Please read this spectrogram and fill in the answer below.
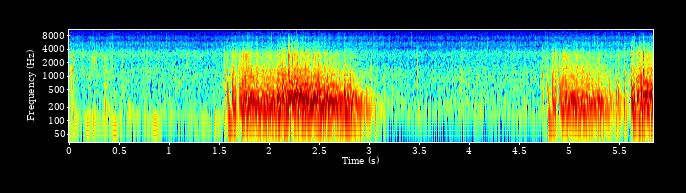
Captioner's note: booming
